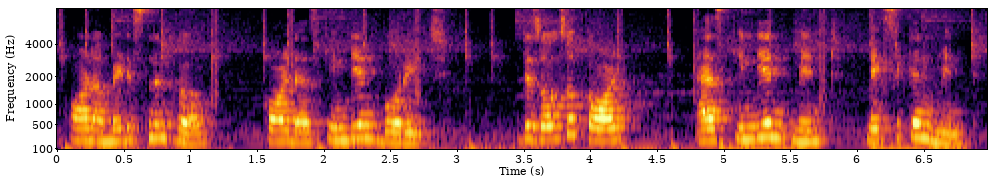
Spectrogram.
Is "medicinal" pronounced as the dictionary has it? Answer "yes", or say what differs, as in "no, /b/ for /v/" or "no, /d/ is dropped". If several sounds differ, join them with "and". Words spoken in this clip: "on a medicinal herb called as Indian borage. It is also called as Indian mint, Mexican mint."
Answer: yes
